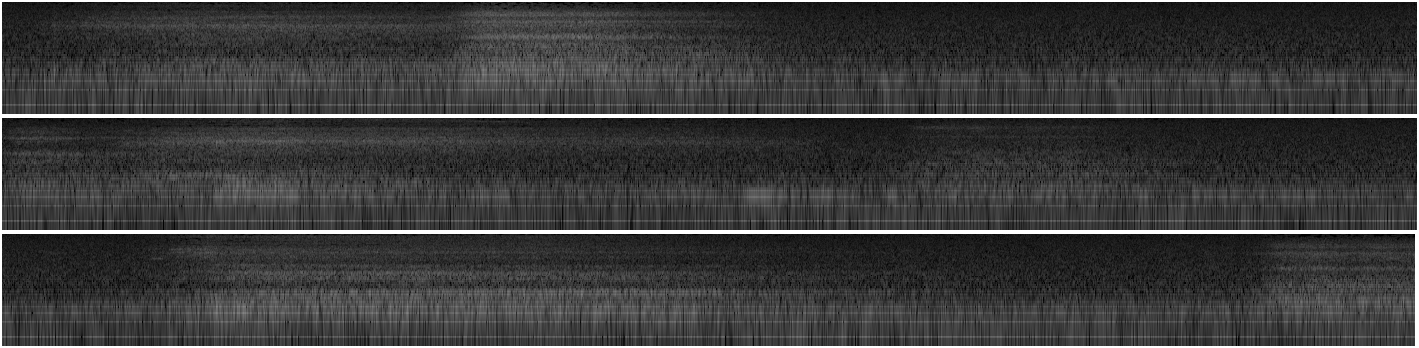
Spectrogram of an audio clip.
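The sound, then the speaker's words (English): Slow, airy breaths drawn and released through one nostril during alternate nostril breathing, soft hissing inhales and exhales that swell and fade in a few long, unhurried cycles. “you start on the left side with thumb over the right nostril. So I will leave you to it. Take in a nice deep breath.”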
